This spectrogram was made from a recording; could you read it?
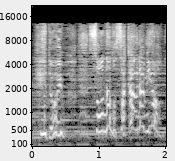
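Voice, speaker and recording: A woman's voice: extremely high pitch, lively intonation, fairly quick, recorded from a distance. A woman voicing a distressed, indignant young woman in an anime, emotional and reproachful, with music behind. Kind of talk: anime dramatic acting.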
